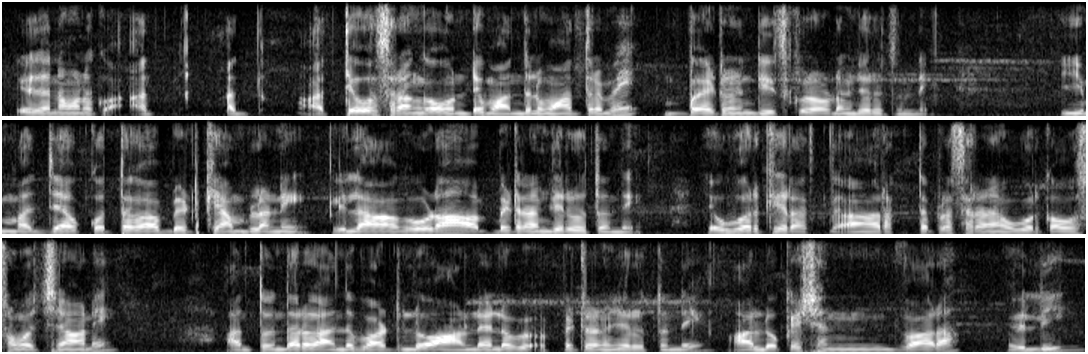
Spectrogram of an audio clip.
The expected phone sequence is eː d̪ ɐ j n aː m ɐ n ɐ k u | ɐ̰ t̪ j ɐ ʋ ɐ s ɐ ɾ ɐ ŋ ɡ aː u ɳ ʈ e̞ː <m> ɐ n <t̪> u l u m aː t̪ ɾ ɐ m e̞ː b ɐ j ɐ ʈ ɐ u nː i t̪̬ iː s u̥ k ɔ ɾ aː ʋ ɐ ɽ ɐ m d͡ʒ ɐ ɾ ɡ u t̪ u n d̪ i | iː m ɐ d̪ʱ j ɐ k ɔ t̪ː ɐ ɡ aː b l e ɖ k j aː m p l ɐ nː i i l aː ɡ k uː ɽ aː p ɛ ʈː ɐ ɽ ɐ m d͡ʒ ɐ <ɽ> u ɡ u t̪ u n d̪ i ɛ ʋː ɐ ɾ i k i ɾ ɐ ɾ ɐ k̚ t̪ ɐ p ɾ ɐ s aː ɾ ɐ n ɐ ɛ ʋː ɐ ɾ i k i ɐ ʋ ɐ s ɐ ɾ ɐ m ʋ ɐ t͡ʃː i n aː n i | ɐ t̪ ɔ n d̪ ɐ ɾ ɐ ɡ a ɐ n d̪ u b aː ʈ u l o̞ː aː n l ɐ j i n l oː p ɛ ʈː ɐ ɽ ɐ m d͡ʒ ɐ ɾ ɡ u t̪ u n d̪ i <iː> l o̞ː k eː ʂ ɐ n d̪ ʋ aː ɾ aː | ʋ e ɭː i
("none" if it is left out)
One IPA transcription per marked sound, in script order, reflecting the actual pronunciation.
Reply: m, d̪, ɾ, aː

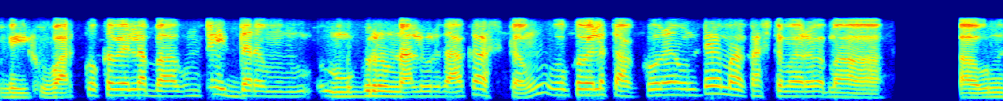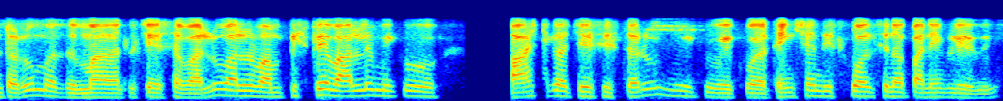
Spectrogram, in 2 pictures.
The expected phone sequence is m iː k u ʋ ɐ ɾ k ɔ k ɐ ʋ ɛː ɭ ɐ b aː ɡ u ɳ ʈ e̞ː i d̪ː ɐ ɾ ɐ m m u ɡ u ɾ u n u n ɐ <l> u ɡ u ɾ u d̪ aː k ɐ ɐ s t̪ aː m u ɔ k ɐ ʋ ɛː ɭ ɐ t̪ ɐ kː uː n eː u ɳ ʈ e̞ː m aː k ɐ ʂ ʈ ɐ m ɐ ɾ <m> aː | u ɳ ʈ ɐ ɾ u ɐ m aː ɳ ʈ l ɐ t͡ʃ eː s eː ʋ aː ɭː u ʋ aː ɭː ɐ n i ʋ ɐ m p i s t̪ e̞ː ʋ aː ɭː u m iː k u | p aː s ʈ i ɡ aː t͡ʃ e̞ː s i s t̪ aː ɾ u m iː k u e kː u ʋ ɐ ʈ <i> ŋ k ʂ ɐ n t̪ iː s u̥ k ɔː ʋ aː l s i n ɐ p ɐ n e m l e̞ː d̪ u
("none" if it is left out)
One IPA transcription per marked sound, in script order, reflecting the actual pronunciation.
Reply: l, m, e

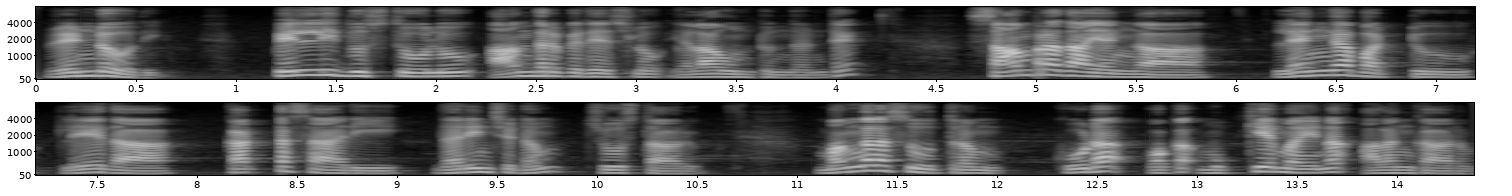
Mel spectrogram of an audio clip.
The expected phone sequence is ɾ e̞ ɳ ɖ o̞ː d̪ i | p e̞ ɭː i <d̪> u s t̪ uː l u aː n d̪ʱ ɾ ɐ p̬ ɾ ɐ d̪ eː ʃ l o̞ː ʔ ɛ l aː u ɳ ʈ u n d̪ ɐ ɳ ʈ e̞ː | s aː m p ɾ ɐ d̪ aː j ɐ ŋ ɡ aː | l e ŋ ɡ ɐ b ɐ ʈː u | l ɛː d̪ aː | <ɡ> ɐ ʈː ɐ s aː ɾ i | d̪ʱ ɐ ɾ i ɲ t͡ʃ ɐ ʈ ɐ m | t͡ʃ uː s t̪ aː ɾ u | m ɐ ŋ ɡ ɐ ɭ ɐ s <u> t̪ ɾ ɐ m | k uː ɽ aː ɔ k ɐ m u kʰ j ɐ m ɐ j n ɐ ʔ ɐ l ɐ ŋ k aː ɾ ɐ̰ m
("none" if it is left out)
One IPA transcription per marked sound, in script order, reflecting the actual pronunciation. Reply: d̪, k, uː

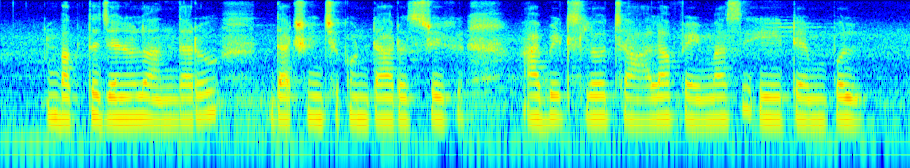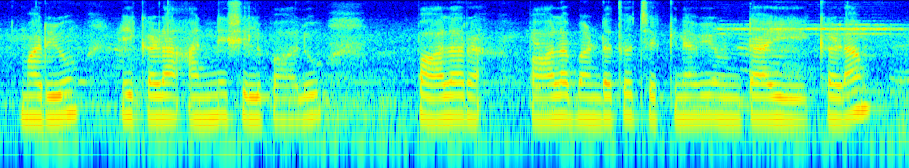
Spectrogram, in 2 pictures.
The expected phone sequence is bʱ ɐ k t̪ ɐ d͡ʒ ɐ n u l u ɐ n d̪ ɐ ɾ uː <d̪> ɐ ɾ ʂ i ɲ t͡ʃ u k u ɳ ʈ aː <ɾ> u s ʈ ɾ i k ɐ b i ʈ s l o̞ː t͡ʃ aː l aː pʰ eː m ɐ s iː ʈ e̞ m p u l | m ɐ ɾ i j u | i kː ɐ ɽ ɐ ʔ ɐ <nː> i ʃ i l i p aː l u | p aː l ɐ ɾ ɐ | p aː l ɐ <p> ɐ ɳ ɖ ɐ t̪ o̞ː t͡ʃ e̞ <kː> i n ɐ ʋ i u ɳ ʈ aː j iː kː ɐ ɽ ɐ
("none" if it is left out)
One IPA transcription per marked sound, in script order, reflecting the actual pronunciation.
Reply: d̪, ɾ, nː, b, kː

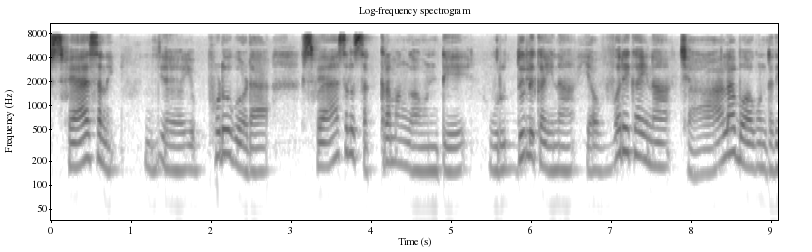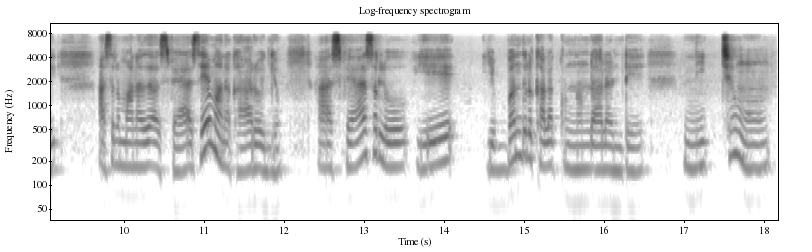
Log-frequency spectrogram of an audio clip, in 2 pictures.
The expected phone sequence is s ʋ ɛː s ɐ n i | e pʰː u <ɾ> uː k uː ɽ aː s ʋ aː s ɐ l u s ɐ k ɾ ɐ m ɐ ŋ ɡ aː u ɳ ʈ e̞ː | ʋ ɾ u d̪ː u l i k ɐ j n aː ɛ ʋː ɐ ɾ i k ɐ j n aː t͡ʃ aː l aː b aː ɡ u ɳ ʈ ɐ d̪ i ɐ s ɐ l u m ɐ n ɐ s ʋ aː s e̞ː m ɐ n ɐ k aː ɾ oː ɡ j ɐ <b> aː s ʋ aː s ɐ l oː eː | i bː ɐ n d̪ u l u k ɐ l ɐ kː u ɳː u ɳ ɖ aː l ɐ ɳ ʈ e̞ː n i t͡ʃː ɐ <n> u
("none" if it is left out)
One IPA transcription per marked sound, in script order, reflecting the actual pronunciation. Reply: ɽ, m, m

